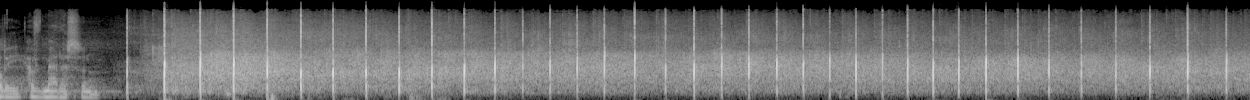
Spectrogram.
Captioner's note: applause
